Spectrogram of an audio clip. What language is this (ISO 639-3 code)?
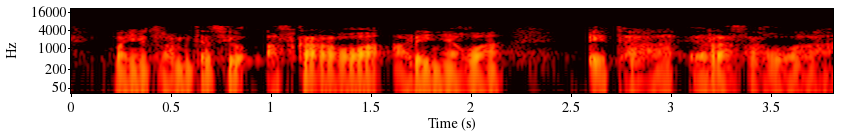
eus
